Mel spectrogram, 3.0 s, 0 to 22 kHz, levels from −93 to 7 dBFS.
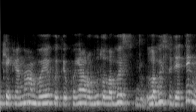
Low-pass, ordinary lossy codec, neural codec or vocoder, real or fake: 7.2 kHz; AAC, 32 kbps; none; real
